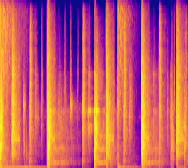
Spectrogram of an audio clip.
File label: Beat, Drum N Bass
